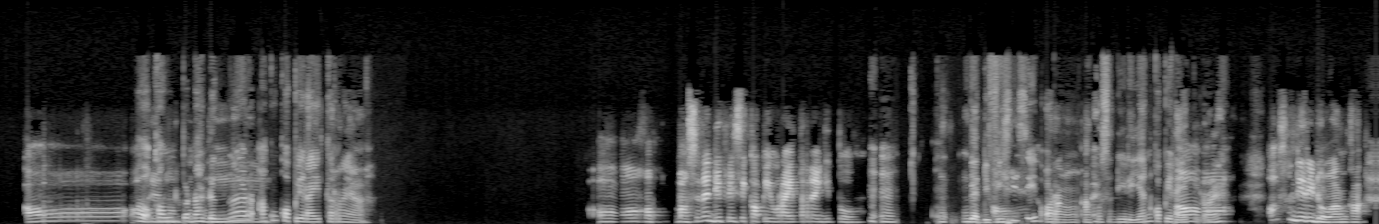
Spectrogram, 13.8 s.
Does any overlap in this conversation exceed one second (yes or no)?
yes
